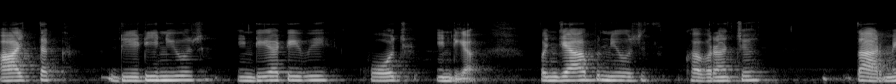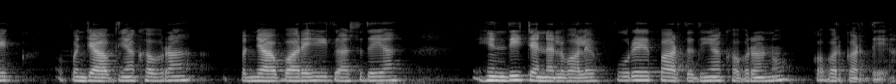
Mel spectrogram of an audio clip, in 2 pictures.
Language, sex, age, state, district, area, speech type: Punjabi, female, 60+, Punjab, Jalandhar, urban, spontaneous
